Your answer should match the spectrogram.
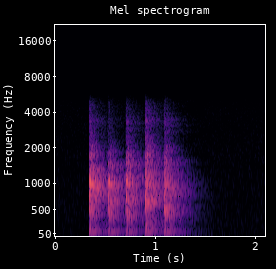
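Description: Knocking on a door: about five quick knocks in a row, starting a moment in and over about a second later.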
